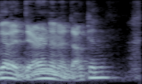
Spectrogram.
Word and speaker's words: Duncan: So we've got a Darrin and a Duncan. Dunekan. Duncan. Okay. See, everyone mispronounces our dwarven names. This is why we're so angry all the Duncan, time.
